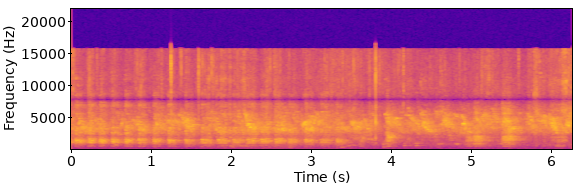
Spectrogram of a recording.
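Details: White Silkie chickens keeping up a run of soft, throaty clucks in a loose rhythm, several birds overlapping, with a continuous hiss underneath and a few knocks.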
